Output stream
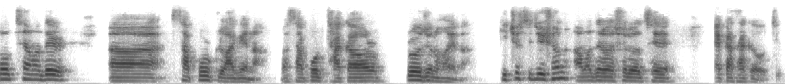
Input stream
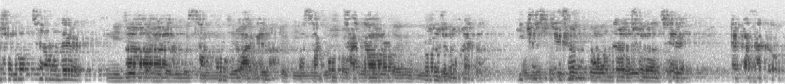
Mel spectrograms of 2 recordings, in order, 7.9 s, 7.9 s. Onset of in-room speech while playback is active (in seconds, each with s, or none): 1.1 s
